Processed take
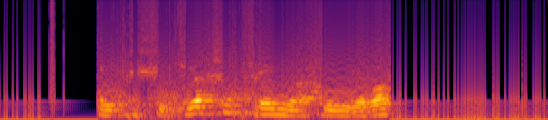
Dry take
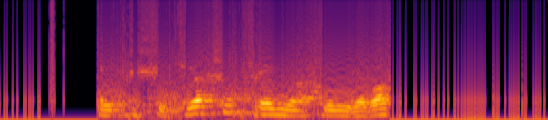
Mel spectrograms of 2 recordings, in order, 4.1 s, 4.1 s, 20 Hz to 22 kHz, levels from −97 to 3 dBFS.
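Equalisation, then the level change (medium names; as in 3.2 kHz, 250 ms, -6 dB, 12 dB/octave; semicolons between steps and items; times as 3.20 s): hum notches 60/120/180/240/300/360/420/480/540 Hz; 0.0 dB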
